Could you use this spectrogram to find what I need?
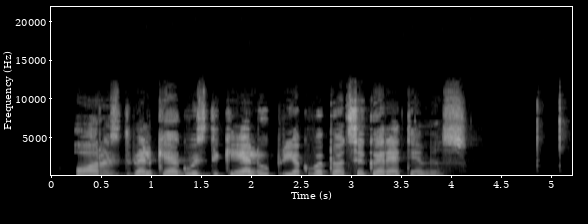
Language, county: Lithuanian, Alytus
